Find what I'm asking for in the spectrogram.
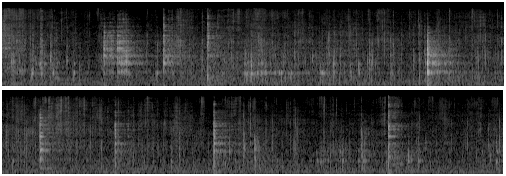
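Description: Tofu fries in fat in a pan, giving a faint, soft sizzle broken by scattered stirring clicks and scrapes across several seconds, with no voices.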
